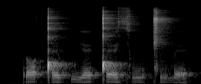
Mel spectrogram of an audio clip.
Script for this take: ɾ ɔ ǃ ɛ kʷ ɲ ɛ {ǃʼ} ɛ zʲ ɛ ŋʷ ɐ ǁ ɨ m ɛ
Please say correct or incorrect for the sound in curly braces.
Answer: incorrect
